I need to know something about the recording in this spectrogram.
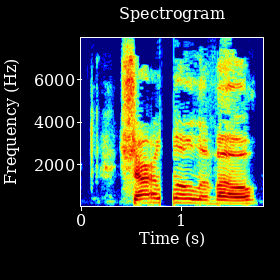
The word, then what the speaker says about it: Charlot Laveau: Um, Charlotte LaVeau. Your name is pronounced like that, right?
